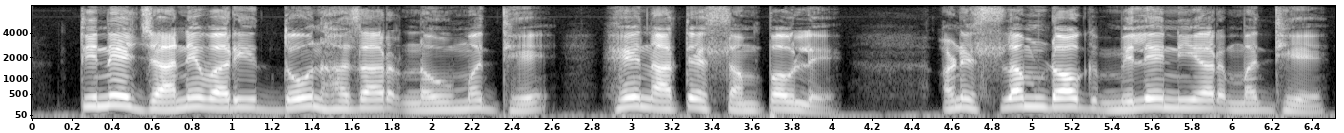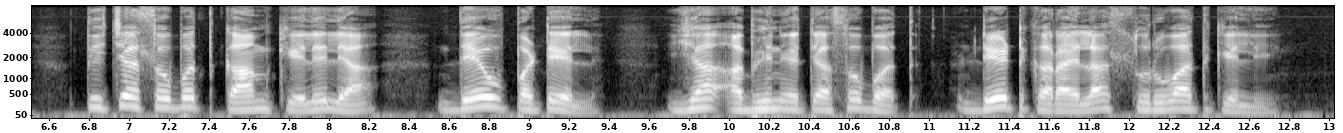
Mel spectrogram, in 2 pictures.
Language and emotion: Marathi, neutral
